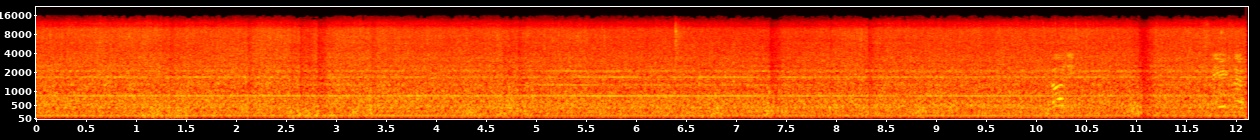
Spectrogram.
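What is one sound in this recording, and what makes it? A boat engine hums steadily close by.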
